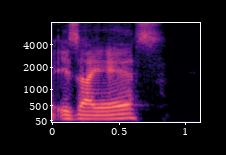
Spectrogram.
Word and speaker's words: Isaias: Our most recent incident was Tropical Storm, I'll try to pronounce this, Tropical Storm Isaias. – I think that's right. – Yeah. – Very good. – Nailed it. – Nailed it.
